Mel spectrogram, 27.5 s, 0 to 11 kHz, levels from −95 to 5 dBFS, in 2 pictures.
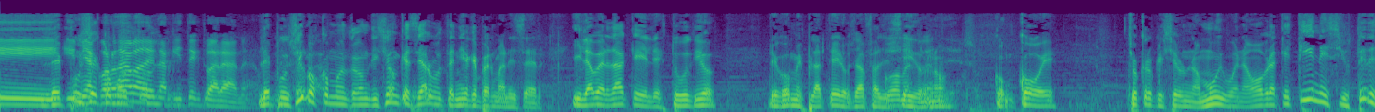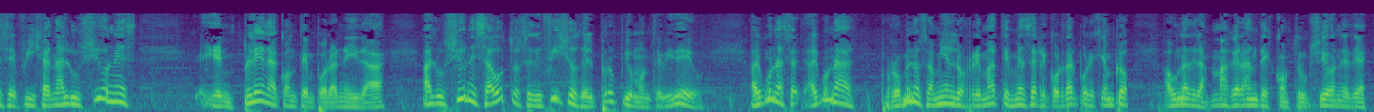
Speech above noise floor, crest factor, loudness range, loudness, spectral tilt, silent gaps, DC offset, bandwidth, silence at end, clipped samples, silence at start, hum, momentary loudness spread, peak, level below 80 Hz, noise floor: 26 dB; 18 dB; 2 LU; -20 LUFS; -6.5 dB/octave; none; under 0.1%; 8 kHz; 0.1 s; under 0.1%; 0 s; none; 7 LU; -2 dBFS; -40 dBFS; -45 dBFS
